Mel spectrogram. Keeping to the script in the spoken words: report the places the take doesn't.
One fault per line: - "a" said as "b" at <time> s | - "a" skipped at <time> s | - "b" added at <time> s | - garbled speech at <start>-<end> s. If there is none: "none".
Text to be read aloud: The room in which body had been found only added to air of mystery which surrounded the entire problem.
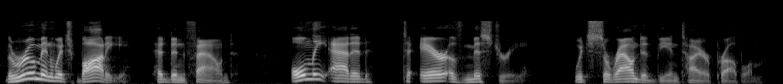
none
